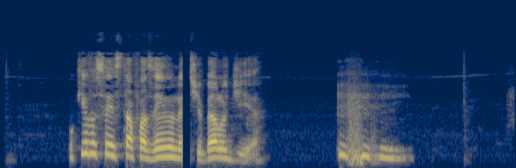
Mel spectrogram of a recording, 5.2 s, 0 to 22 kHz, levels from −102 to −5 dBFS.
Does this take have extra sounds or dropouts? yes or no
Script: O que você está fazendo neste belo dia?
yes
